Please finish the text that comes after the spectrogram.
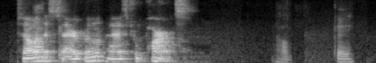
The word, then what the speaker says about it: cerebellum: cerebellum has two parts.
